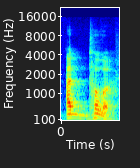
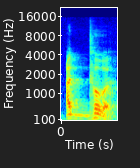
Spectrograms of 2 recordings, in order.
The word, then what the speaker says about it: अद्धुव: अद्धुव अद्धुव आधा द ध अद्धुव।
